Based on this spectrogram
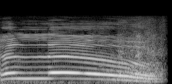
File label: long hello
